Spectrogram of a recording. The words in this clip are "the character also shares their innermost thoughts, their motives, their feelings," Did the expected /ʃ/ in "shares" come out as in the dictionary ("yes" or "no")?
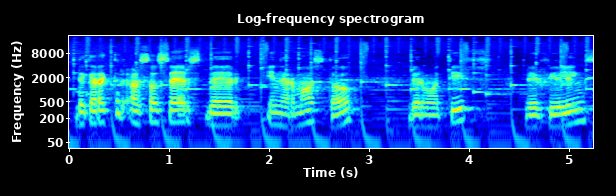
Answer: no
